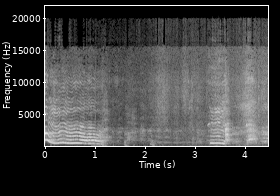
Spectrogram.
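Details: Australian Shepherd female, upset when her owner jokingly threatens to steal her tongue; a sustained descending howl-like whine, then brief breathy whimpers and a short closing cry.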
